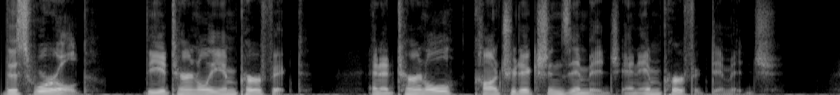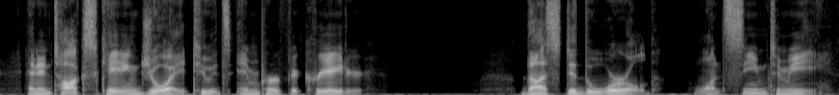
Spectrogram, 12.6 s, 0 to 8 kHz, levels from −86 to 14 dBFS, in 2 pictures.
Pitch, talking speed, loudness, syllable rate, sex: 115 Hz, 120 wpm, -20 LUFS, 5.2 syllables/s, male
